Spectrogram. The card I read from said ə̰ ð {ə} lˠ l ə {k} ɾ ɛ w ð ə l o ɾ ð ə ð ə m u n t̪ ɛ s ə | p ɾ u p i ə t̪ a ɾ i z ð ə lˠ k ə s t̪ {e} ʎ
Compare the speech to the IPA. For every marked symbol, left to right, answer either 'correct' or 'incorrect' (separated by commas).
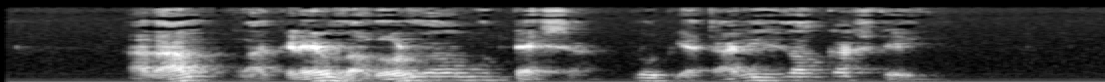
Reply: incorrect, correct, correct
